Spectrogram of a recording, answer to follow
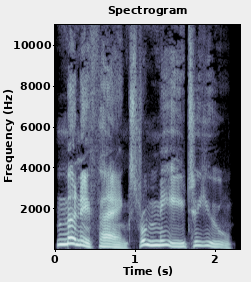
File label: Male Human Thanks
